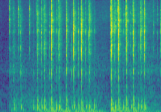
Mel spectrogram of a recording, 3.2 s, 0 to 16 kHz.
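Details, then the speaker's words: NK65 keyboard, typing: quick sharp keystrokes with a thin, bright tick on the backspace and space bar; owner suspects the lube has dried out. "So, just the backspace is ticking and the space bar. Can you hear that? Just a very little bit of tick."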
